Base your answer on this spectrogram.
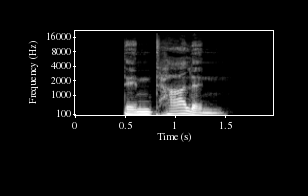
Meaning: inflection of dental: 1. strong genitive masculine/neuter singular 2. weak/mixed genitive/dative all-gender singular 3. strong/weak/mixed accusative masculine singular 4. strong dative plural
- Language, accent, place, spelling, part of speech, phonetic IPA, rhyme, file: German, Germany, Berlin, dentalen, adjective, [dɛnˈtaːlən], -aːlən, De-dentalen.ogg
